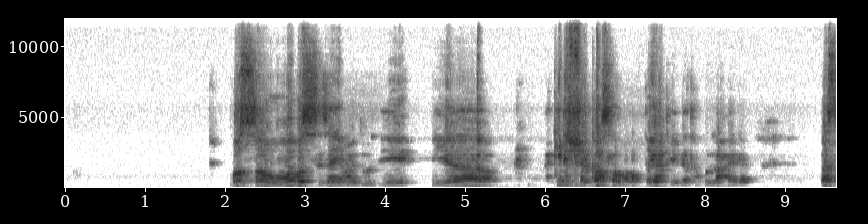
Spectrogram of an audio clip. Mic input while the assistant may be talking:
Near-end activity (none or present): none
